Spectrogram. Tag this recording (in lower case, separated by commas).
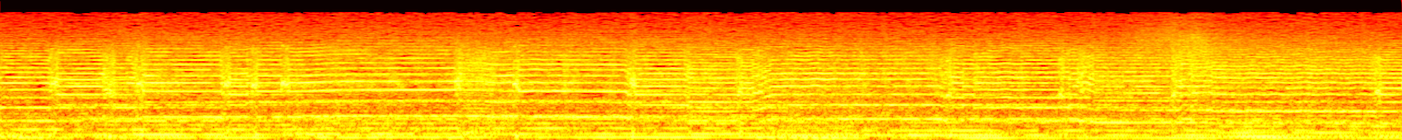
music, electronic music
